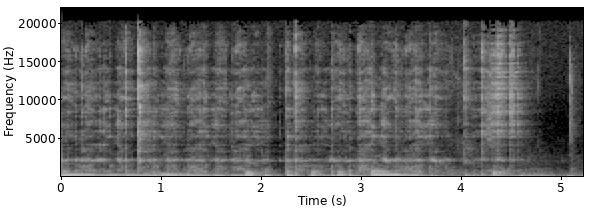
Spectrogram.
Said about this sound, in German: So, mal ein bisschen rühren, weil das noch das richtig aufgelöst hat.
